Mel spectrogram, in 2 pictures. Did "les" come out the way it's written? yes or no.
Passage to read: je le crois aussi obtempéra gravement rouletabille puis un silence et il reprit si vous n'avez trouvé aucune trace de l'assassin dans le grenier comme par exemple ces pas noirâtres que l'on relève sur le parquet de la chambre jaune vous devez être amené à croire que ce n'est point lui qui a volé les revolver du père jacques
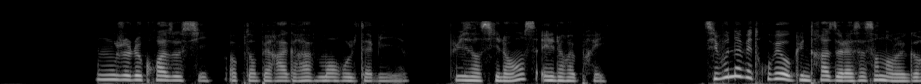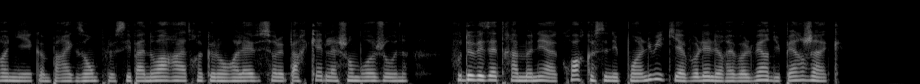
no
